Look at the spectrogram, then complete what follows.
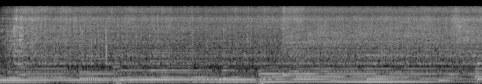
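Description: Raw chicken feet dropped into hot oil in a cast-iron pot, sizzling loudly; the hiss starts suddenly and then holds steady. Background music with held tones plays underneath.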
